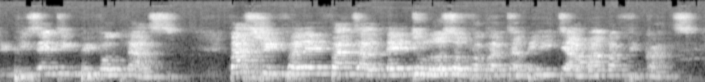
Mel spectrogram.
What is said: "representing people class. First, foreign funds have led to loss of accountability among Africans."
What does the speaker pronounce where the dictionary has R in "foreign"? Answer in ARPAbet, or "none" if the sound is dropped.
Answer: L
